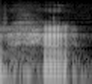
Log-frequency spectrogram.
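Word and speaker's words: حاء: that sound right there that is the letter ha but instead of saying it simply say it it comes from the the top part of the pharynx just before it enters the esophagus and the trachea but like i said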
